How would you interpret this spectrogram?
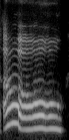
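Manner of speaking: high, slow, sweet gushing voice; drawn-out delight, voice lifted high; gushing girlfriend. Retold or imitated.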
